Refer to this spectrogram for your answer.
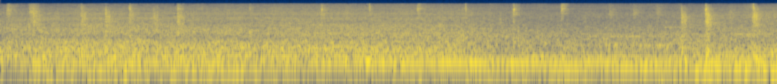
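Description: A steady, full roar of ocean surf washes continuously with no clear breaks between waves as the tide comes in fast, fairly loud, with a faint low hum underneath and no voices.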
